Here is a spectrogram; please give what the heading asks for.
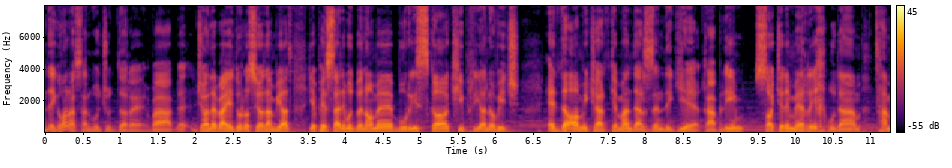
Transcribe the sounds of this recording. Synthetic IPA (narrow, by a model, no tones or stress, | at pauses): nd̪eɡɒːnæst̪ænvod͡ʒuːd̪̚ːɒːɾḛvæ̰d͡ʒɒːle̞bæjed̪o̞ɾost̪ijɒːd̪æmbijɒd̪jepʰe̞sæɾiːbuːd̪̚be̞nɒːme̞buɾiskɒːcʰipʰɾijɑnovit͡ʃʰ | e̞d̪ːeɒːmiːcʰæɾd̪̥̚cʲʰe̞mænd̪æɾze̞nd̪eɟiːjeɢæbliːmsɒːcʰe̞ne̞me̞rːixbuːd̪æmt̪ʰæm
